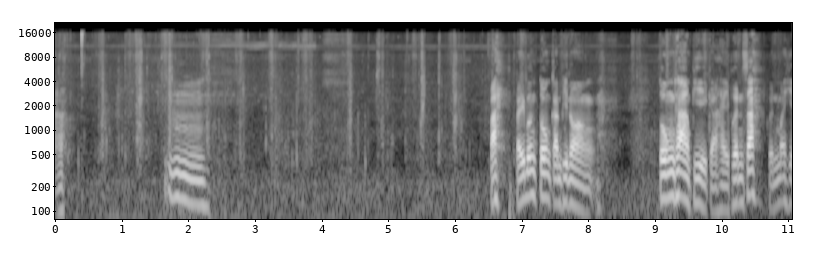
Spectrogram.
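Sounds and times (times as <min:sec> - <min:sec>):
footsteps through grass: 0:00.0 - 0:11.0.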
